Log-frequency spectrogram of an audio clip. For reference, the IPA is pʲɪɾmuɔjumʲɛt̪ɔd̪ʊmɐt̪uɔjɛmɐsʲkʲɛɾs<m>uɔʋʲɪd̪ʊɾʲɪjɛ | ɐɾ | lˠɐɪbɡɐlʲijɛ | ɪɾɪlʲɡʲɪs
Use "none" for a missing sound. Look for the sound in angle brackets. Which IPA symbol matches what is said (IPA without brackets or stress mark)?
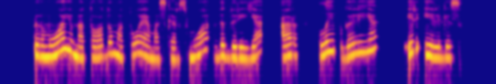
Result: m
